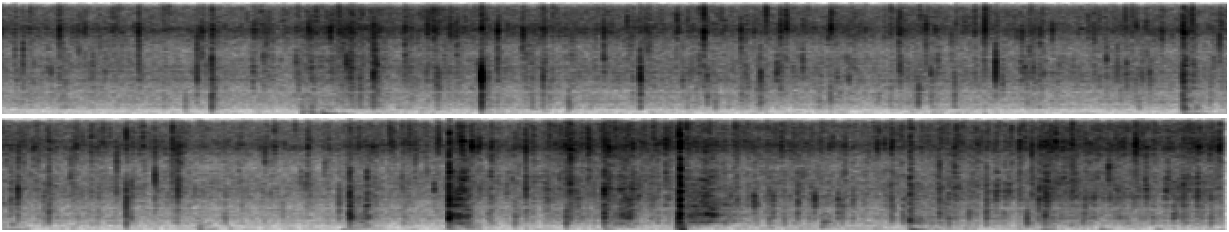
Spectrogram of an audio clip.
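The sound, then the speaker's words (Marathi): Onions frying in a pan with green chillies added, giving a steady, soft sizzle and crackle with scattered sharp pops. No voices. “कांदा परततानाच आपण हिरव्या मिरच्या घालूया।”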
